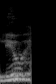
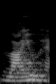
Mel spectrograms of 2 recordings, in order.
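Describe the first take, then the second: First: The vowel is short, as in 'give'. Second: The vowel is long, as in 'five'. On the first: To be alive, used as a verb. "एक उसकी pronunciation जो है उसकी लिव है" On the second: Having life, used as an adjective. "उसकी pronunciation लाइव है"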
